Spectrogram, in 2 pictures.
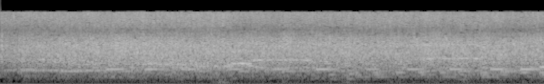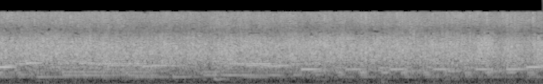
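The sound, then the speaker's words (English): Chopin's Minute Waltz plays as a quick, flowing melody of bright running notes, mixed with a steady wash of applause at a fairly loud, even level throughout. “as the minute waltz fades away, once more it is my pleasure to welcome not only our loyal and faithful listeners throughout the world”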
